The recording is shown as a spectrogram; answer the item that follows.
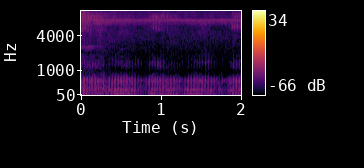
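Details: Ginger tabby kitten Sir Salmon purrs while sleepy and cuddling, 12/19/2019: a deep, continuous pulsing rumble that swells and dips in breath-like cycles about every three quarters of a second.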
